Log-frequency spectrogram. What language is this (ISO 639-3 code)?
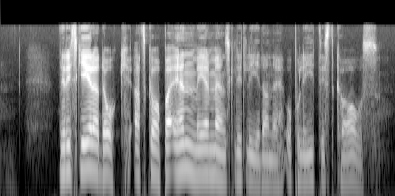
swe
